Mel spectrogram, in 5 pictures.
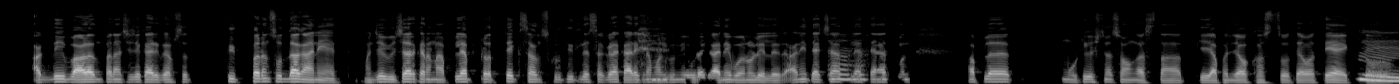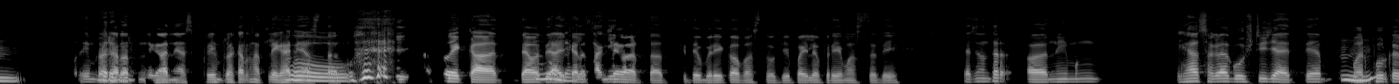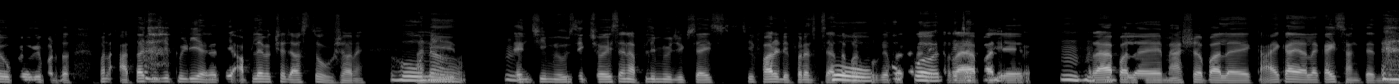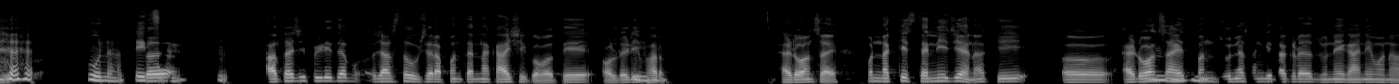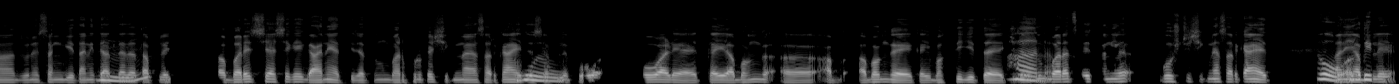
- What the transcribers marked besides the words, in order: other background noise; chuckle; in English: "ब्रेकअप"; chuckle; in English: "म्युझिक चॉईस"; in English: "म्युझिक चॉईसची"; in English: "रॅप"; in English: "रॅप"; in English: "मॅशअप"; chuckle; unintelligible speech
- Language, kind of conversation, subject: Marathi, podcast, ज्याने तुम्हाला संगीताकडे ओढले, त्याचा तुमच्यावर नेमका काय प्रभाव पडला?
